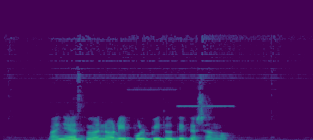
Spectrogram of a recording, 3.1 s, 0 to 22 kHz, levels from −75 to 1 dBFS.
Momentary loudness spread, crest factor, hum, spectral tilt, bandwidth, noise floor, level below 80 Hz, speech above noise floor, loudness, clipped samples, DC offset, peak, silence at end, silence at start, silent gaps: 11 LU; 18 dB; 50 Hz at -55 dBFS; -6 dB/octave; 17 kHz; -61 dBFS; -62 dBFS; 34 dB; -28 LUFS; under 0.1%; under 0.1%; -12 dBFS; 0.8 s; 0.5 s; none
